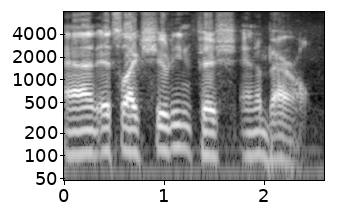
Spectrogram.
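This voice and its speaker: Amid noticeable background noise and audible room echo, a man speaks at a moderate pace with a fairly low pitch. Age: 60s. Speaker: medical researcher, doctor. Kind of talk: lecture. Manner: hesitant with frequent fillers.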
